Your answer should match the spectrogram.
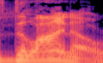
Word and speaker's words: Delino: And it's Delino, right? – Yes.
